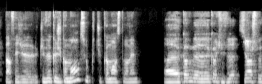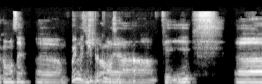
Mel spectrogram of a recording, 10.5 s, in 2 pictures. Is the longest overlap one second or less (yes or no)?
no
